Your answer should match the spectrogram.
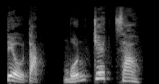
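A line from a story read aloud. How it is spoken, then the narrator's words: Sudden shout. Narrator (Vietnamese): Lục Tiêu Du, chợt vang lên tiếng quát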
